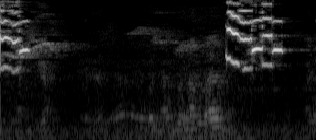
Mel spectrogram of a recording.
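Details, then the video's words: Caged Oriental magpie-robin at home in May: two short bursts of sharp, stacked chattering notes separated by a quiet gap with faint low sounds. "Burung Kacer gacor rumahan spesial bulan mei"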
